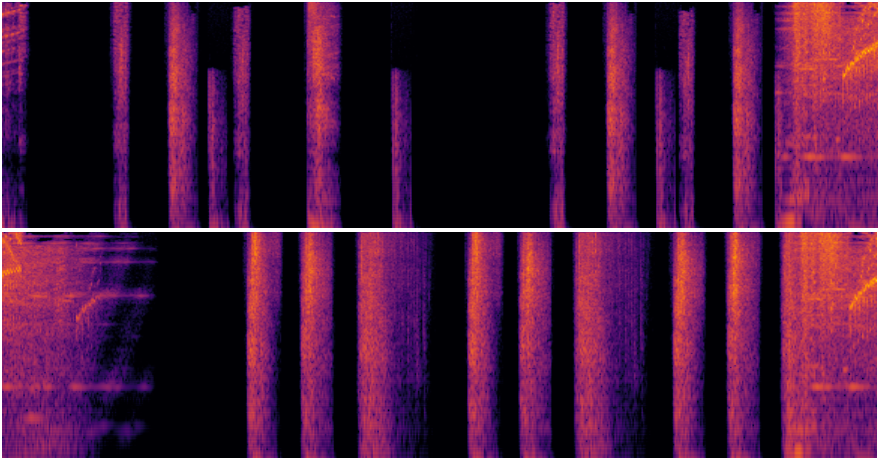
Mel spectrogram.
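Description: Game punches and hits thud in quick bursts.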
